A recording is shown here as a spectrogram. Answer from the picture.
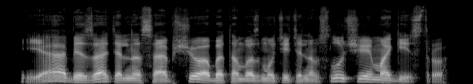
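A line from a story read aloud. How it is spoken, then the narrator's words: Bored voice. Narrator (Russian): скучным голосом произнес принц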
